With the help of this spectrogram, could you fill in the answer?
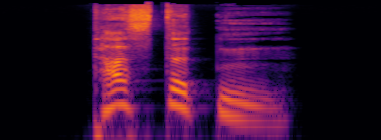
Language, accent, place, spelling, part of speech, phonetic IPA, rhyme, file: German, Germany, Berlin, tasteten, verb, [ˈtastətn̩], -astətn̩, De-tasteten.ogg
- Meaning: inflection of tasten: 1. first/third-person plural preterite 2. first/third-person plural subjunctive II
